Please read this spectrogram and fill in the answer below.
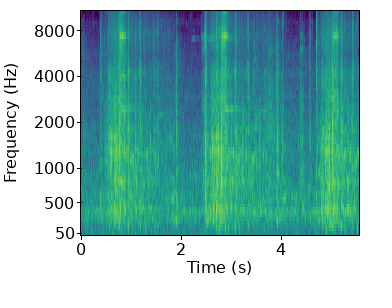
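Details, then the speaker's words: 2005 Murray Quantum 6.5 mower engine with new carburetor and primer bulb: fires in short bursts about every two seconds, then sags each time; fuel starvation, suspected plugged holes in primer backing plate; later traced to that plate and fixed. "i think it's the uh that holes plug there's no way it's gonna let fuel you know get from the tank to the ball and then in the car"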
